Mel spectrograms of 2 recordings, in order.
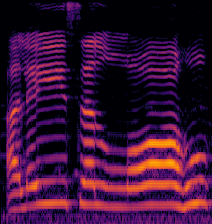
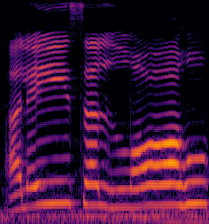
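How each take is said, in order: The two takes are said the same way.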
